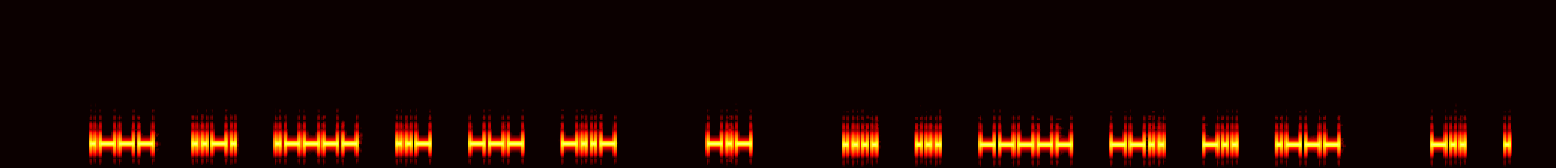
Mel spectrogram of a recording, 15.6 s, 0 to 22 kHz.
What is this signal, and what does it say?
Morse code, heard as a keyed tone, about 25 wpm, spaced as for 15 wpm, 570 Hz. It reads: JF1UOX K HS0ZDJ DE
